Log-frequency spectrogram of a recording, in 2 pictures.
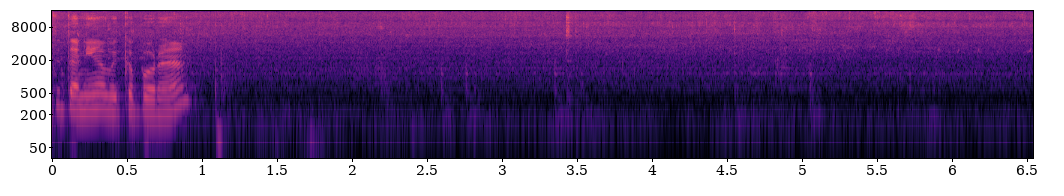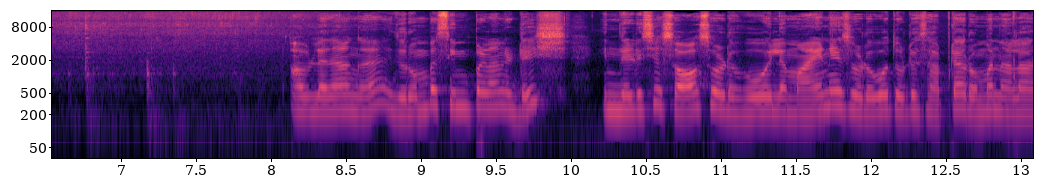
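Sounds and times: food deep-frying in oil: 0.0 - 8.4.

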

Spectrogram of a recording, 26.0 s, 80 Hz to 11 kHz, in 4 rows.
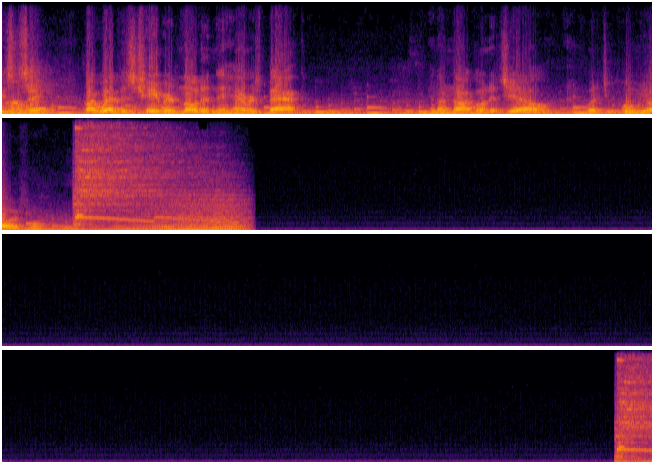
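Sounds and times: faint electrical hum: 0.0 - 7.2, 9.0 - 25.7
music: 0.0 - 9.1, 25.6 - 26.0.

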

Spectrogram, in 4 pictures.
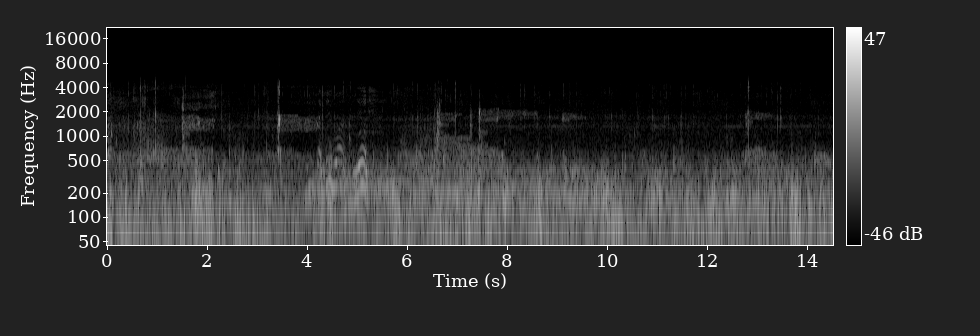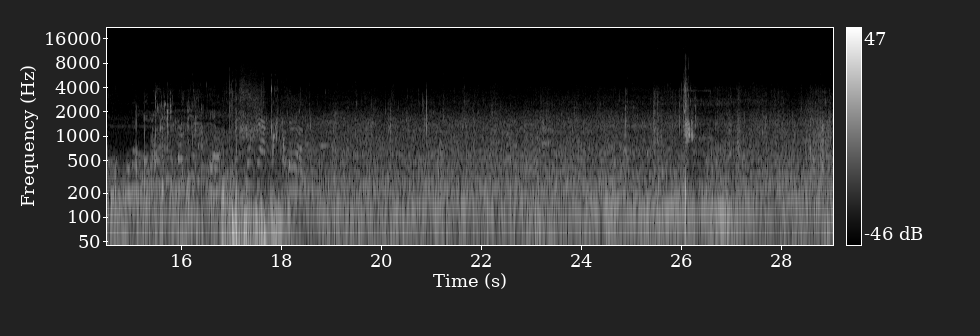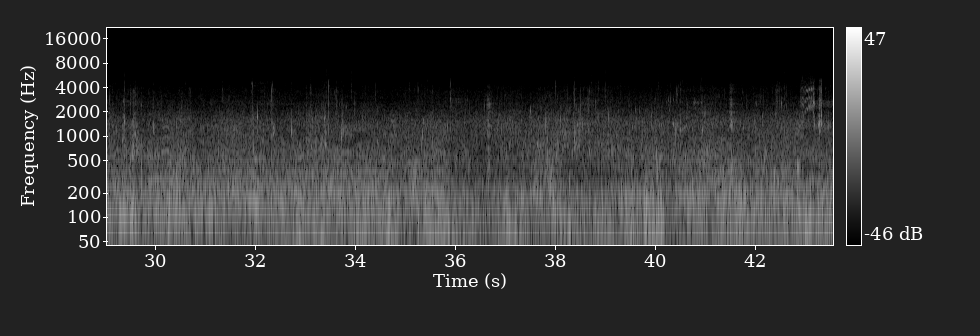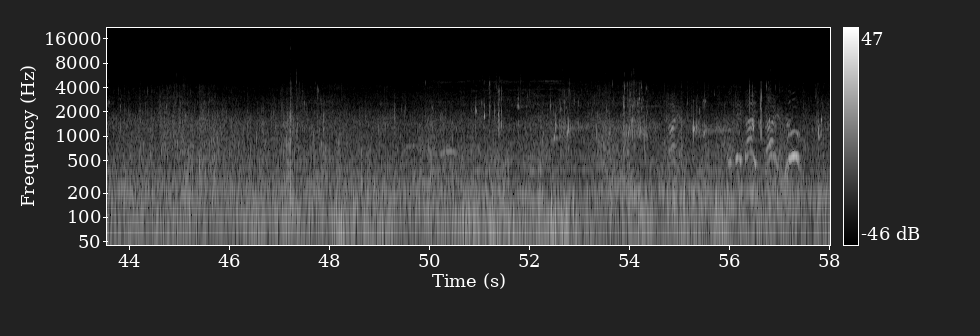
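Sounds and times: water sloshing and lapping: 0.0 - 58.0
small splashes: 15.0 - 19.2, 24.8 - 34.0, 35.1 - 58.0.

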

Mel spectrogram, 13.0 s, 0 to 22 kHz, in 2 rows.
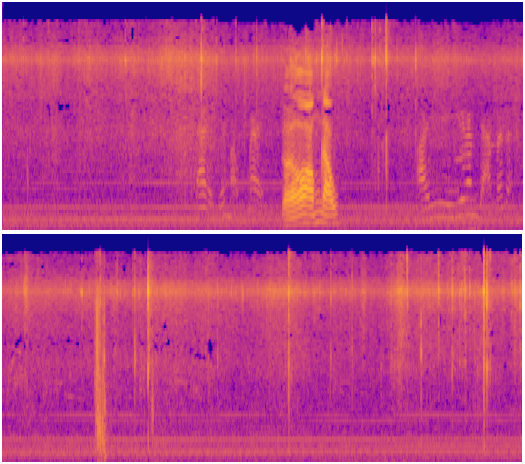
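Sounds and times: low mechanical hum: 0.0 - 13.0
short crackle: 6.7 - 13.0.

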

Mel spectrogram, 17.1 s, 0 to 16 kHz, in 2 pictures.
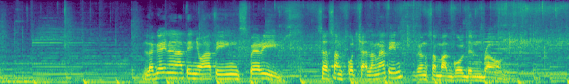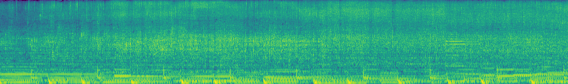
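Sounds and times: ribs sizzling in frying pan: 3.6 - 17.0.

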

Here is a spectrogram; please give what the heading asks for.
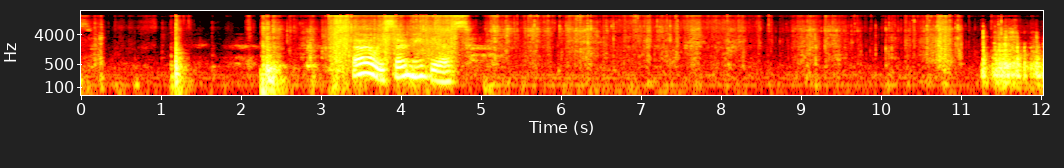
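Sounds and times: plastic wrap crinkling: 2.3 - 11.3.

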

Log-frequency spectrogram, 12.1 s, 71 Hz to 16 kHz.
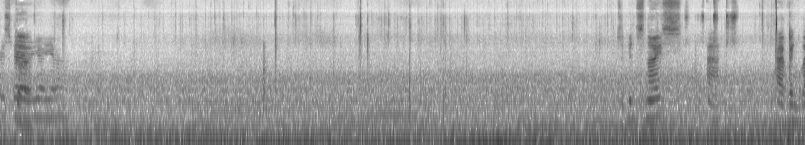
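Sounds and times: tyre and engine rumble: 0.0 - 12.0.

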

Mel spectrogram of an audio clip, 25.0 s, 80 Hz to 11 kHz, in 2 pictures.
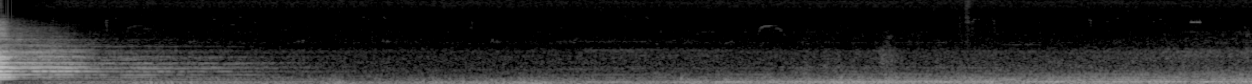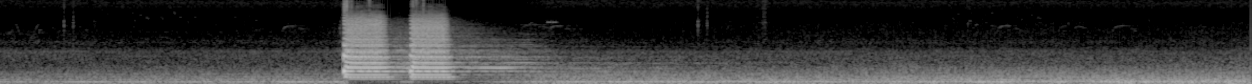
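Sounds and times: locomotive horn blasts: 0.0 - 2.8, 16.0 - 18.0
diesel engine drone: 5.6 - 25.0.

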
